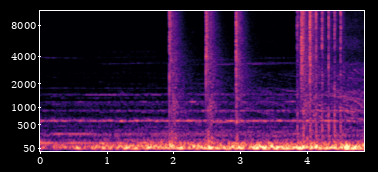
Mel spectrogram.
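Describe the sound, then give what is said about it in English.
Machine guns firing on a First World War battlefield across no man's land: several sharp cracks, then a rapid burst of shots, over a constant low rumble. “The shelling had stopped. Their machine guns were still firing.”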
